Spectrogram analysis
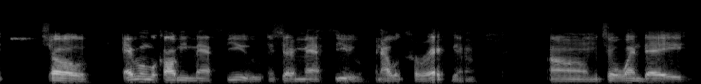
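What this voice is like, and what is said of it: Southern drawl accent. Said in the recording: “growing up in the South, as you know, we have a draw. We have accent.”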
